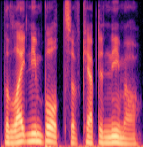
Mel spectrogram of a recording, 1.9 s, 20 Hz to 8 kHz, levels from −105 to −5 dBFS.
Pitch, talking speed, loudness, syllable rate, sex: 120 Hz, 190 wpm, -16 LUFS, 5.0 syllables/s, male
